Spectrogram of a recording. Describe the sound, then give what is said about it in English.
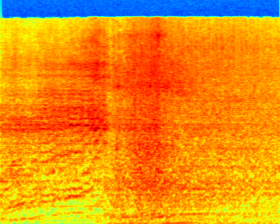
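A generator the size of a semi-trailer, out behind a nursing home, starts up with a loud, steady, broad engine roar that swells midway and then holds. “Okay, flip the switch to manual. Out back behind the DeLand nursing home, one of the directors fires up a generator the size of a semi-trailer.”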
